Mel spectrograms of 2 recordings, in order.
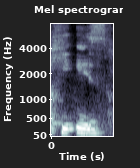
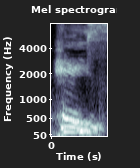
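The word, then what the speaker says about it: HEIS: Even the most recent video, Rema's album is called He Is. She thought, people were lying. She thought it was his. I'm not lying. Me too. I've heard people pronounce that album Haze.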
